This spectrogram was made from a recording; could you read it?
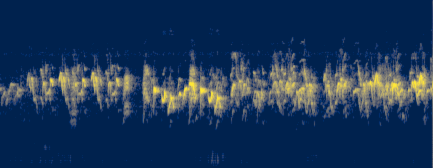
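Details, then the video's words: Lure recording of a sooty-headed bulbul's odd 'poin' call: rapid, harsh, tumbling chatter that runs continuously, pulsing in loudness, with a short dip near the middle. "poin kutilang suara aneh"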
